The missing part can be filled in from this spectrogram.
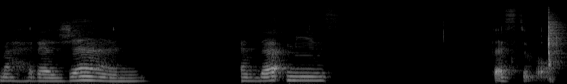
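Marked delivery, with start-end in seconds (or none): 0.0-1.4 Mahrajan with the weight on the syllable jan. Explaining Arabic word stress with Mahrajan: stress on 'jan' in Mahrajan. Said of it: "I stress the last syllable, jan".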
